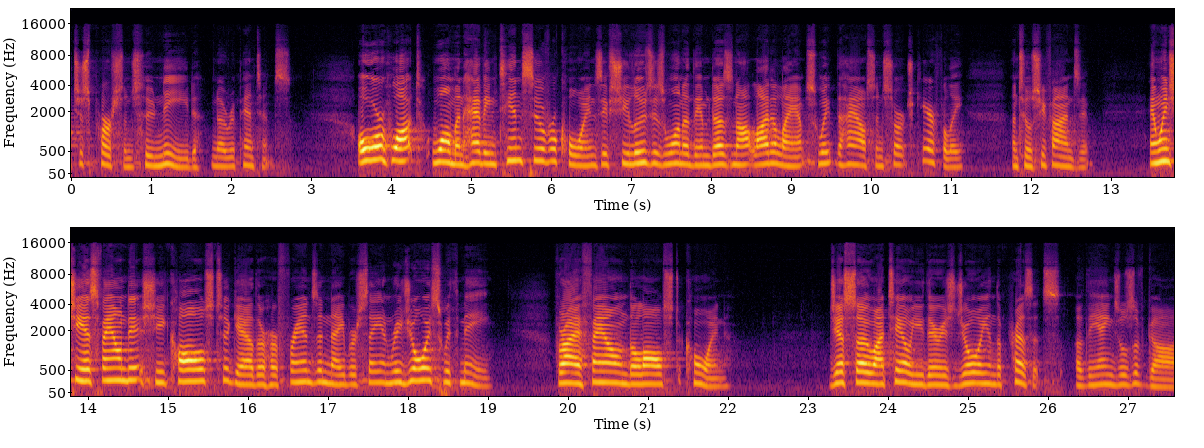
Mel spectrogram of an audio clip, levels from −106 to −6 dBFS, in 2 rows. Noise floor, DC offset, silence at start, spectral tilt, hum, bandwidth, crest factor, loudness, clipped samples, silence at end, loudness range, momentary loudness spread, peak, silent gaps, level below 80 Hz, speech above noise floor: -67 dBFS; under 0.1%; 0.05 s; -5 dB/octave; none; 12 kHz; 20 dB; -21 LUFS; under 0.1%; 0 s; 11 LU; 17 LU; -2 dBFS; none; -58 dBFS; 45 dB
